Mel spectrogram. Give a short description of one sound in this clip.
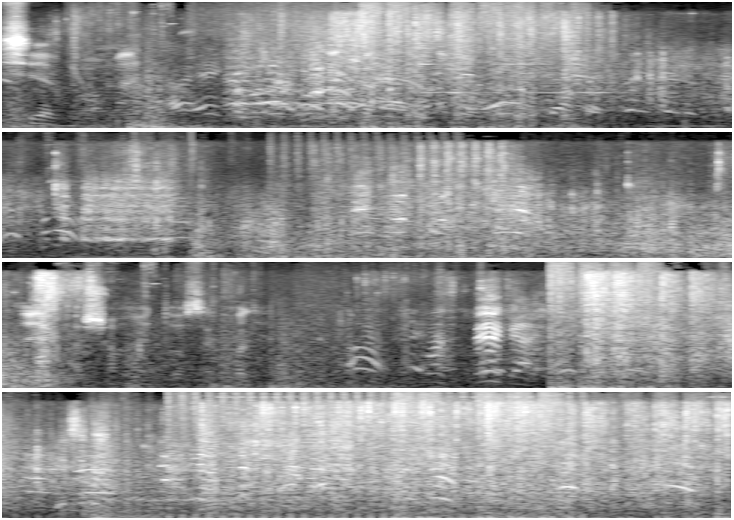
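Gunfire crackles in short bursts.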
